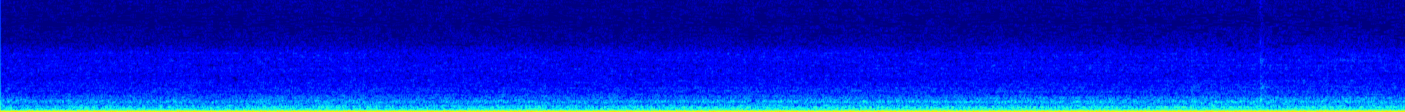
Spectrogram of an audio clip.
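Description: Toyota Avanza engine idling steadily, heard from inside the cabin, with a strong low hum. Its intake air pressure and intake air temperature sensors are unplugged.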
